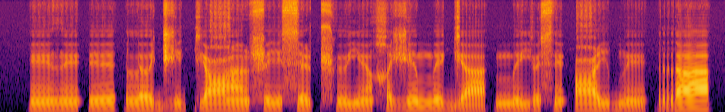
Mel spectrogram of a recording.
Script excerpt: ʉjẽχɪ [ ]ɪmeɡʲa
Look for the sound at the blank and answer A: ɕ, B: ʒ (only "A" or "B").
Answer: B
